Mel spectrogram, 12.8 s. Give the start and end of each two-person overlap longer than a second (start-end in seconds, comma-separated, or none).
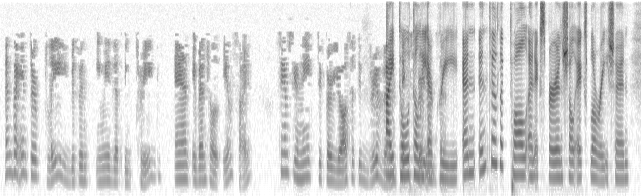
7.7-8.9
